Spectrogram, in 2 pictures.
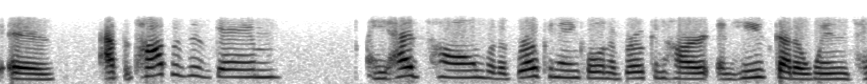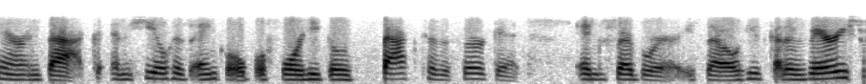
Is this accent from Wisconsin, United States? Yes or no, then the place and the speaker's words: no; Texas, United States; being a Texan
